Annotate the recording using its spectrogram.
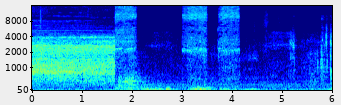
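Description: Black & Decker heat gun blowing steadily, drying a fresh coat of spray paint on a brake caliper. It cuts off about a second and a half in and is followed by softer, broken hissing.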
